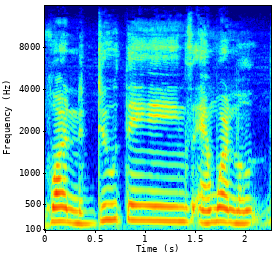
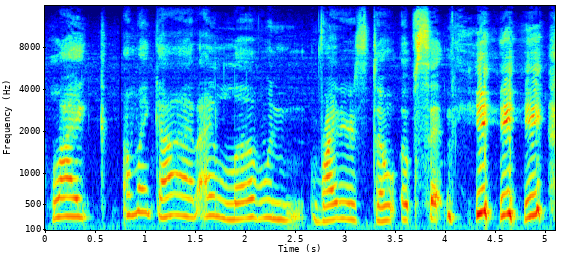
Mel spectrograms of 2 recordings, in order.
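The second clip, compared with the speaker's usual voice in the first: laughing; 5 semitones higher, slower than usual. Real, not acted. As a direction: laugh through it, slowed down. Laughing mid line.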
